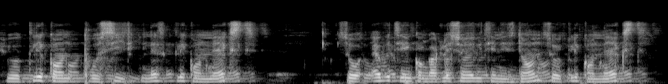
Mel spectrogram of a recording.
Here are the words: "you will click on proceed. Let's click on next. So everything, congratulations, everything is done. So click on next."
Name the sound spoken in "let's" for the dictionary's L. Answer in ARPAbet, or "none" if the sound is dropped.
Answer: N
